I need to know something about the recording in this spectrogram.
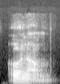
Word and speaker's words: UNUM: UNUM.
